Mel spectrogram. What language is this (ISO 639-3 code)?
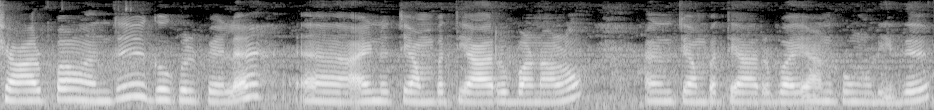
tam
